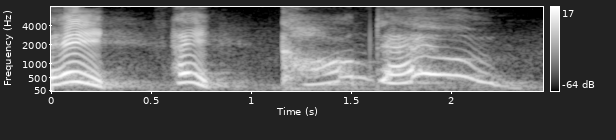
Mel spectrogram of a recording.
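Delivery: hammed-up frantic calm down; mock frantic calm down. Mocking worked-up Christians.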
